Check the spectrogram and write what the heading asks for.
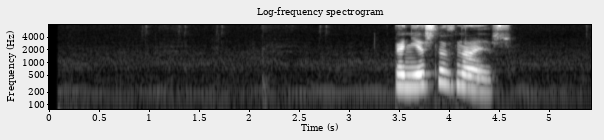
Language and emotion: Russian, positive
